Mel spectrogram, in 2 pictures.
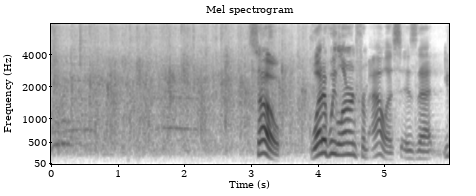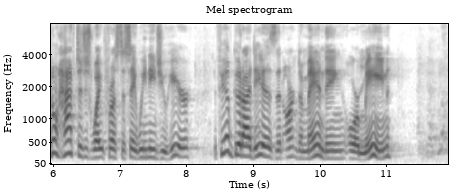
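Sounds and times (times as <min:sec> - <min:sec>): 
faint whoops: 0:00.0 - 0:02.4
audience applause: 0:00.0 - 0:04.2
speech: 0:03.1 - 0:11.2.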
